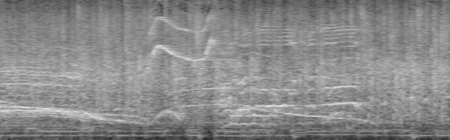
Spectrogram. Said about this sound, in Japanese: 皆さん大きな拍手を。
